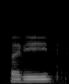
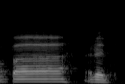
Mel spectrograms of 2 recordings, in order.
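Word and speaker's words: بارد: Okay, when you're saying it, you have to make sure you pronounce that sound. Don't say barid, or don't say barid. You have to make sure you pronounce the long vowel barid.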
